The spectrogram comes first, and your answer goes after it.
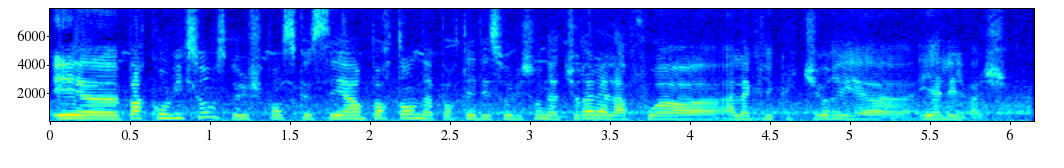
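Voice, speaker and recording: Over noticeable background noise, a woman with a fairly high pitch speaks at a very fast pace with hardly any pauses and fairly even intonation. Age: 30s. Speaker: regional sales manager. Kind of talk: workplace testimony interview.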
